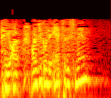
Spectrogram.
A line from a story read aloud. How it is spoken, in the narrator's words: nervously elbowing this professor and saying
